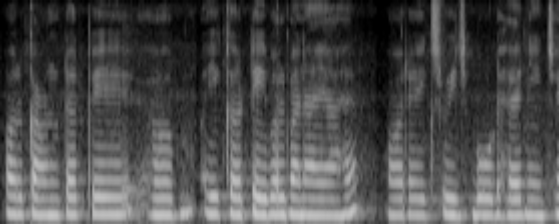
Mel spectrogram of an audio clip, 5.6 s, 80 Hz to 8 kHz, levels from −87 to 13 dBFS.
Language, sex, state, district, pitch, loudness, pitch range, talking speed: Hindi, female, Gujarat, Valsad, 220 Hz, -17 LUFS, 215-230 Hz, 160 wpm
